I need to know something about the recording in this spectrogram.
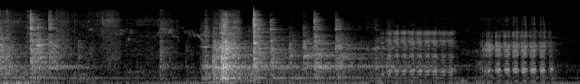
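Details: Zwartbles sheep on a regenerative farm in County Kilkenny, Ireland, with the pregnant ewe LittleBit nearby; tremulous, pulsing bleats come in two bursts toward the end, after clattering and rustling noises.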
